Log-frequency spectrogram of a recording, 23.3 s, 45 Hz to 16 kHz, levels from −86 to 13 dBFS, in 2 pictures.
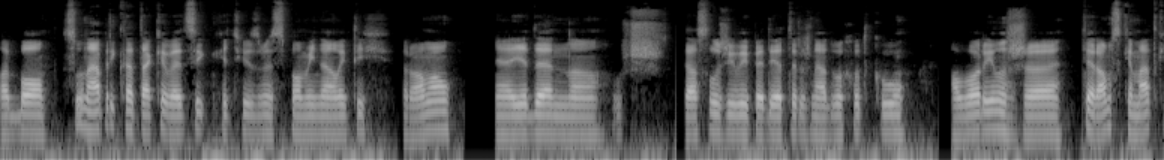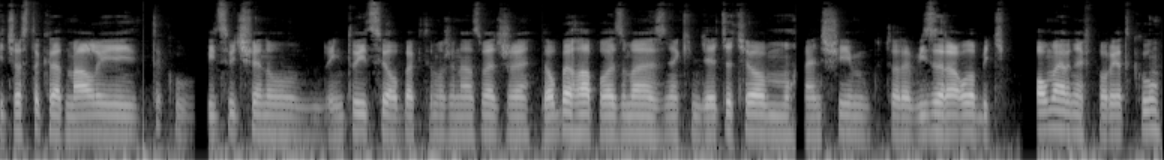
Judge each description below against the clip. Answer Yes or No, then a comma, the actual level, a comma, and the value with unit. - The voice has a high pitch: No, low, 115 Hz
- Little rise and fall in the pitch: Yes, narrow, 1.1 semitones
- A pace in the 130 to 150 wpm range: No, average, 115 wpm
